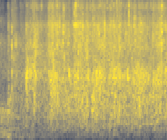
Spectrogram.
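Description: Dense, steady applause from a large audience at a motivational talk, a continuous wash of many hands clapping at even loudness throughout, with no voices rising above it.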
